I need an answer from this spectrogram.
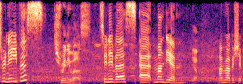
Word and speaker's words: Srinivas: Srinivas Mandyam. Yep. I'm rubbish at pronunciation.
